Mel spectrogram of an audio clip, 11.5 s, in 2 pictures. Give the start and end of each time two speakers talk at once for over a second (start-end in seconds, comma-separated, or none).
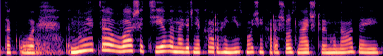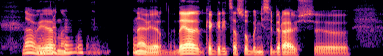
none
